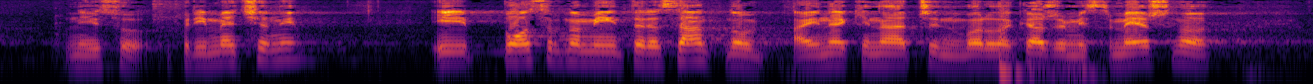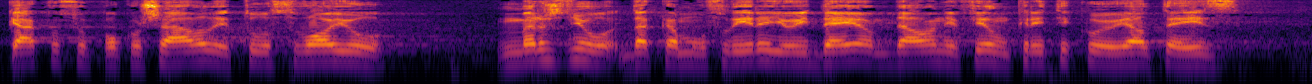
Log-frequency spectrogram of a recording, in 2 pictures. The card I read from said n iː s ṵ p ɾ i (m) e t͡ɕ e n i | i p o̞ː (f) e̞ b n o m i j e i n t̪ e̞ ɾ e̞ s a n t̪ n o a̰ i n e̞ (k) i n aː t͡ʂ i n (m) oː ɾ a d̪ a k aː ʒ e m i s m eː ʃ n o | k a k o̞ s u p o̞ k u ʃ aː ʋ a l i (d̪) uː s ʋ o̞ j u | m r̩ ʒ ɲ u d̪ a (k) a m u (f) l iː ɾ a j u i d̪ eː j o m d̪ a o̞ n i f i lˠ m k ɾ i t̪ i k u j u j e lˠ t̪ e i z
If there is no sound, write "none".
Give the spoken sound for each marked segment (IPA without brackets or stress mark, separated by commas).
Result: m, s, k, m, t̪, k, f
